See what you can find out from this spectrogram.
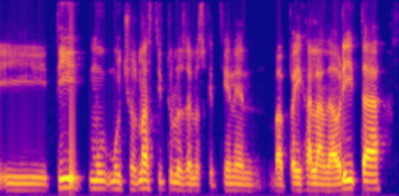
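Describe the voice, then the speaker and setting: On a very clean recording with a silent background, a man of fairly low pitch speaks with a Mexican accent. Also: dry, close sound with no echo. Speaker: sports podcast host. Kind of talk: casual chat.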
